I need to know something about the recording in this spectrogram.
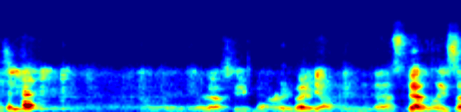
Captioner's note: attendees laughing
